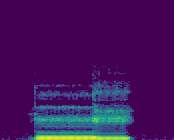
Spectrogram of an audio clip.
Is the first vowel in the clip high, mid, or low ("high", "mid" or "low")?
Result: high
